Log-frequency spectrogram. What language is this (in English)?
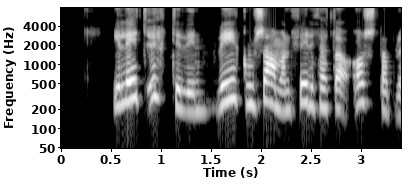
Icelandic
